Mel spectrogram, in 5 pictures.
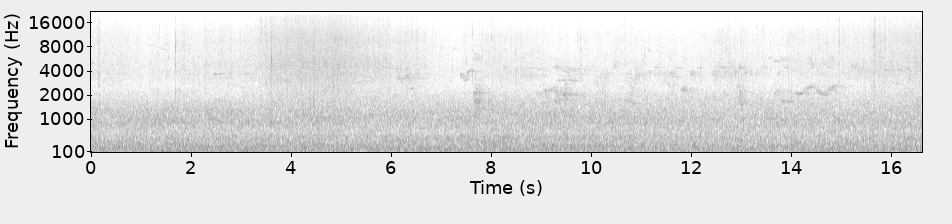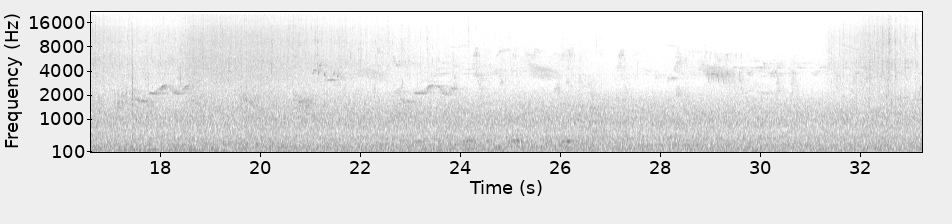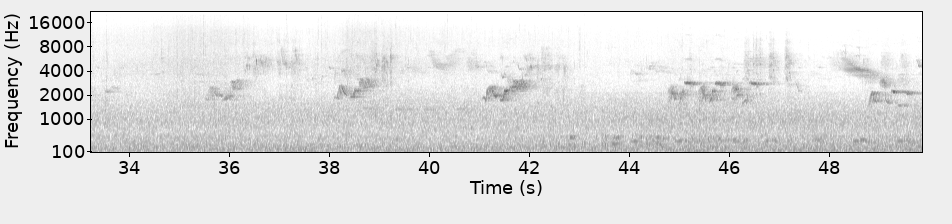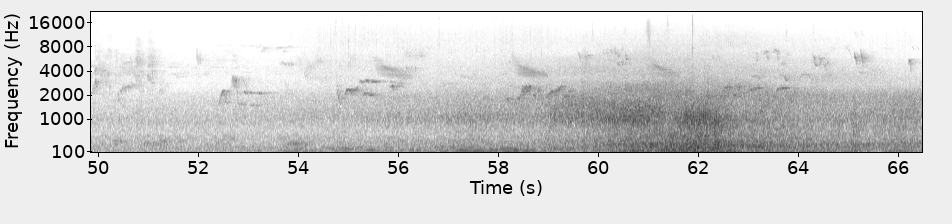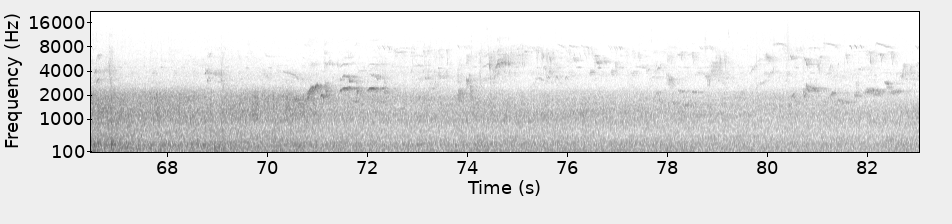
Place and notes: {"title": "Contención Island Day 54 inner west - Walking to the sounds of Contención Island Day 54 Saturday February 27th", "date": "2021-02-27 07:27:00", "description": "The Poplars High Street Graham Park Road\nA heraldic turn\natop gateposts\nlions hold shields\nA once gateway bricked back into a wall\nIn a Range Rover\nwhite hair uncombed\neyes staring\nA woodpecker drums on a chimney\na thrush limbers up for spring", "latitude": "55.00", "longitude": "-1.62", "altitude": "73", "timezone": "Europe/London"}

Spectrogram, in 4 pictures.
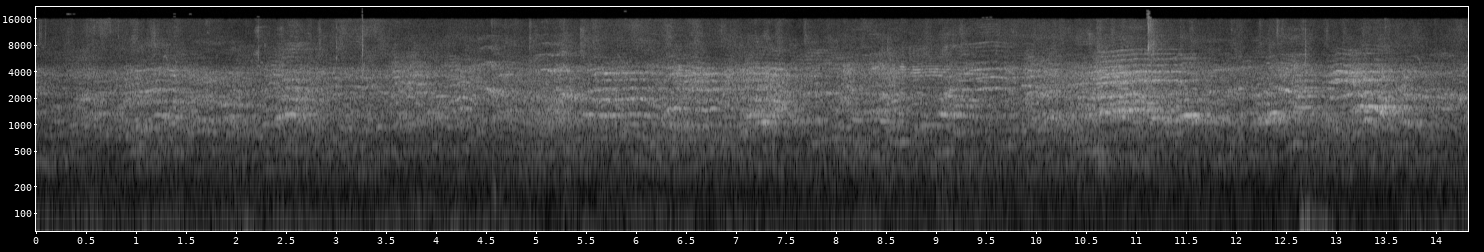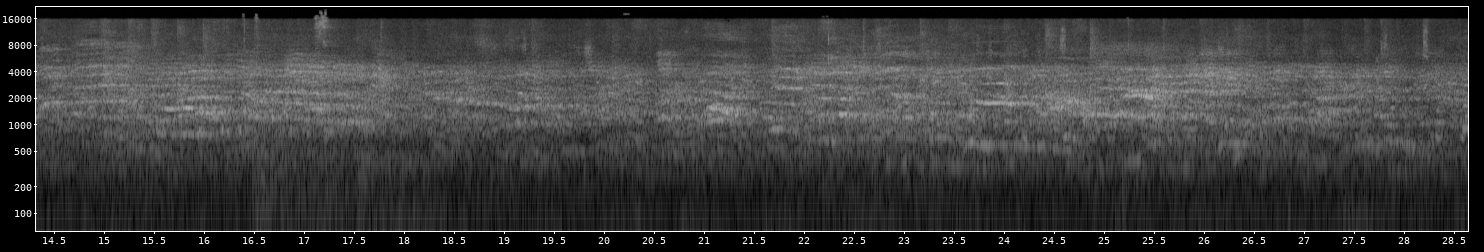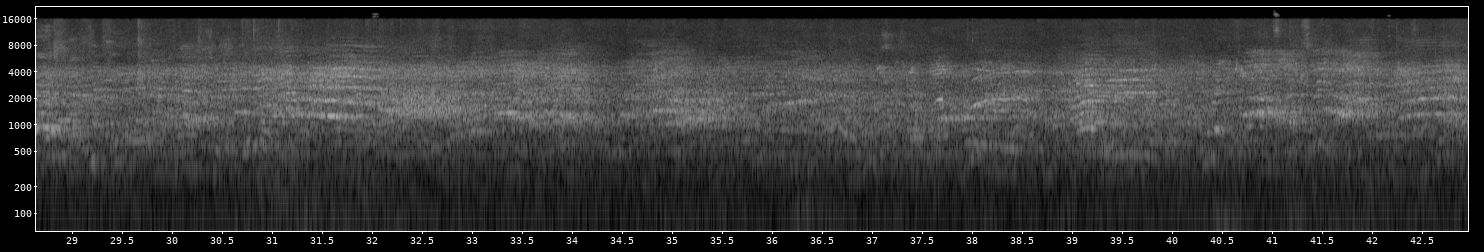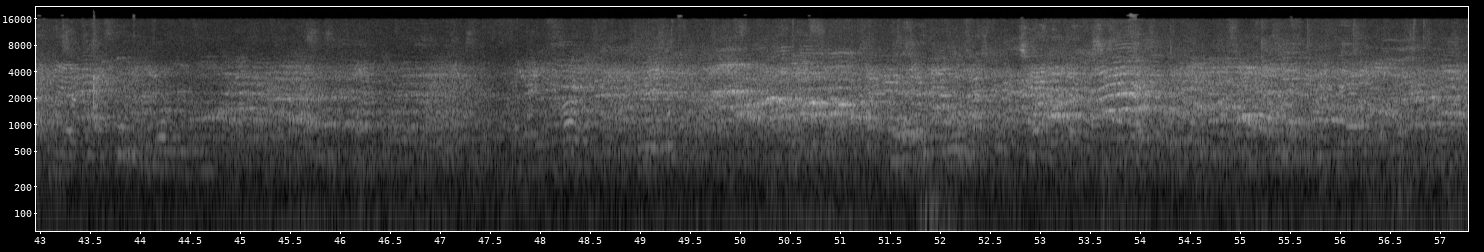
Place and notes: {"title": "paris, rue des vertus, elementary school", "date": "2009-10-16 16:09:00", "description": "a small, old school on midday while a break. kids enjoy their free time on the school's playground\ninternational cityscapes - sociale ambiences and topographic field recordings", "latitude": "48.86", "longitude": "2.36", "altitude": "46", "timezone": "Europe/Berlin"}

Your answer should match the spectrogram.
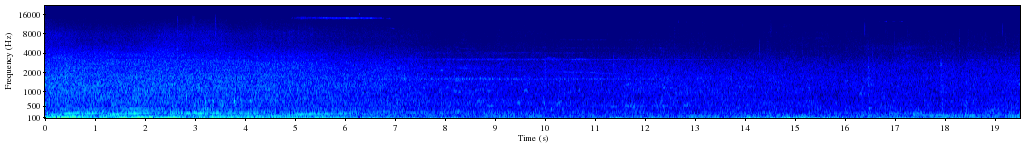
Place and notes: {"title": "Cours de la République, Le Havre, France - Train - Train", "date": "2018-03-22 18:14:00", "description": "Urban train passing and sound signals, traffic, people. Recorded with a AT BP4025 into a SD mixpre6.", "latitude": "49.50", "longitude": "0.13", "altitude": "7", "timezone": "Europe/Paris"}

